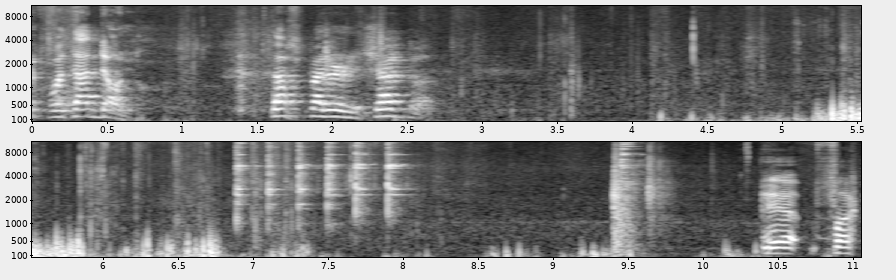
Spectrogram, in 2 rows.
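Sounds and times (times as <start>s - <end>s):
footsteps crunching on gravel: 0.0s - 7.4s
light metallic clinks: 6.9s - 8.2s.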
